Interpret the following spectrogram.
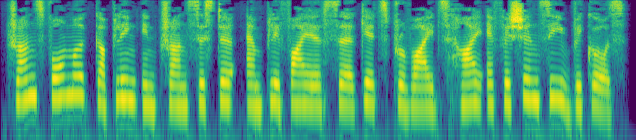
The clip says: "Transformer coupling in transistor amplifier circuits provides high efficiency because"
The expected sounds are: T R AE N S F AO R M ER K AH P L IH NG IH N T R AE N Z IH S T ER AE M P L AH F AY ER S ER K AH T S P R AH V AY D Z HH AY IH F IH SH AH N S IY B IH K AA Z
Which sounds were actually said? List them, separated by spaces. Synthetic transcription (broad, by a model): T R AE N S F AO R M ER K AH P L IH NG IH N T R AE N S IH S T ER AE M P L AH F AY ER S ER K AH T S P R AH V AY D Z HH AY IH F IH SH AH N S IY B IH K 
